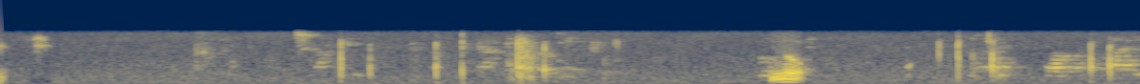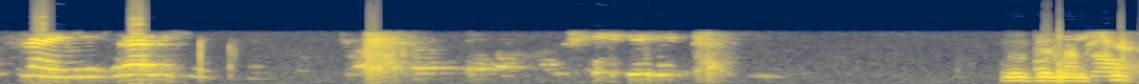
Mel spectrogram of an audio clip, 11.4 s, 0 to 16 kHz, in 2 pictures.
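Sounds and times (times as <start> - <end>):
speech: 3.9 - 4.1, 5.9 - 6.8, 10.7 - 11.3
children's voices chattering and calling out in the background: 4.8 - 9.8.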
